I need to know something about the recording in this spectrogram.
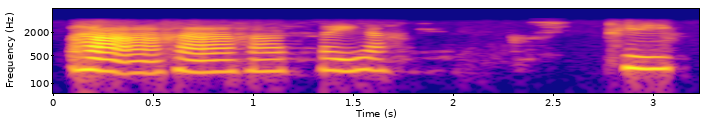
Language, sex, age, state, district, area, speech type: Sindhi, male, 45-60, Uttar Pradesh, Lucknow, rural, conversation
